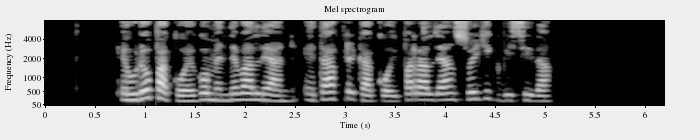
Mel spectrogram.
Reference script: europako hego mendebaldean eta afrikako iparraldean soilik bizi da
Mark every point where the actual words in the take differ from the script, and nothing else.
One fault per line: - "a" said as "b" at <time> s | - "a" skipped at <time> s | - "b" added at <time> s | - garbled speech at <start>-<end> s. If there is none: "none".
none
